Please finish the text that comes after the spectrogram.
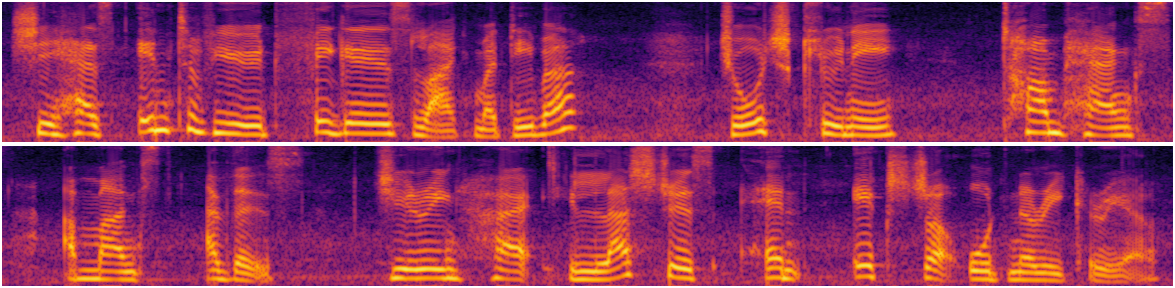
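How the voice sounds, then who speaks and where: A woman's voice: fairly low pitch, takes it slowly. A woman from South Africa hosting an interview podcast, affirming her guest often. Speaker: podcast host.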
